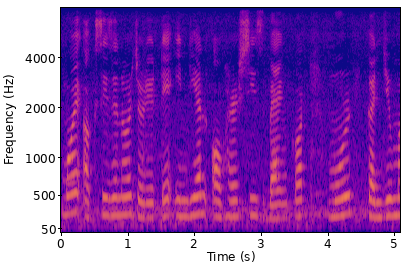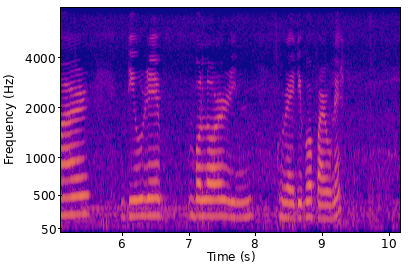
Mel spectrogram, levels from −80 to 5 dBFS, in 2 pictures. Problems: none marked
